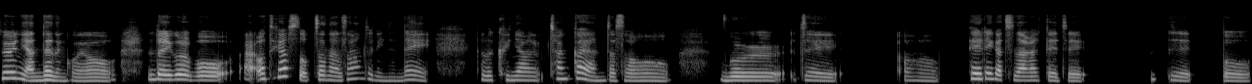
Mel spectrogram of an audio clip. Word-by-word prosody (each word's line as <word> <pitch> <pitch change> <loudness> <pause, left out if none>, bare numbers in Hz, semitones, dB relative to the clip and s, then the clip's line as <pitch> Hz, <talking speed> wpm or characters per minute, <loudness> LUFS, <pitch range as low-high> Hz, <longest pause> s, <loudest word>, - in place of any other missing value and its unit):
표현이 285 -3 +5
안 175 +1 +5
되는 195 -4 +4
거예요. 170 +3 -2 0.3
근데 230 0 +6
이걸 225 0 +5
뭐 195 - +2 0.2
아 - - +1
어떻게 260 +7 +2
할 370 - +8
수 380 - +3
없잖아요 195 0 0
사람들이 250 -4 -4
있는데. 180 +4 -4 0.5
그래서 200 -3 -5
그냥 195 -2 -3
창가에 260 0 +3
앉아서 175 -2 -3 0.5
뭘 185 -1 0
이제 180 -5 -3 0.7
어 175 -4 -9 0.3
페리가 255 -3 +4
지나갈 190 -2 +2
때 185 -1 -3
이제 160 -2 -3 0.8
이제 180 -5 -4 0.3
뭐 160 -2 -3
190 Hz, 280 characters per minute, -29 LUFS, 175-220 Hz, 0.8 s, 할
